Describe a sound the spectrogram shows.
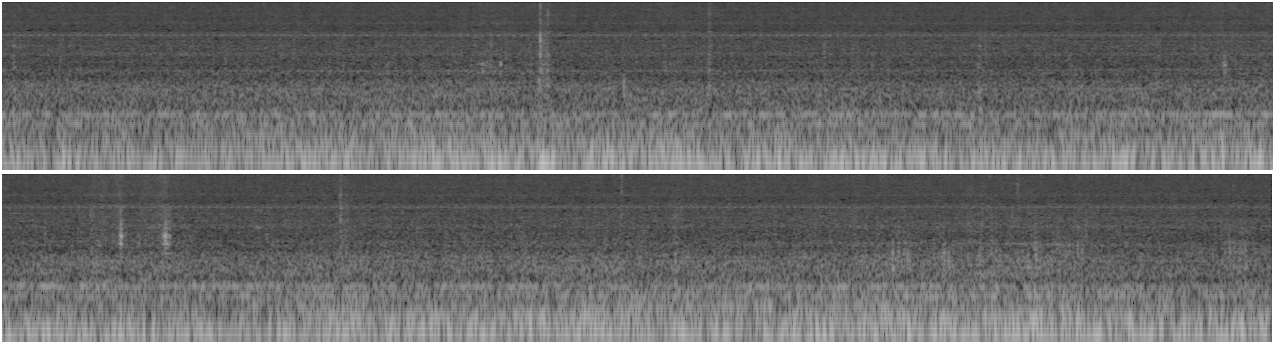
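Tyres crunch and rumble over packed snow.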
